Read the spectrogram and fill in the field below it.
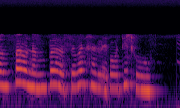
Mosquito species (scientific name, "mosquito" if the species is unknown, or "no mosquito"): no mosquito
